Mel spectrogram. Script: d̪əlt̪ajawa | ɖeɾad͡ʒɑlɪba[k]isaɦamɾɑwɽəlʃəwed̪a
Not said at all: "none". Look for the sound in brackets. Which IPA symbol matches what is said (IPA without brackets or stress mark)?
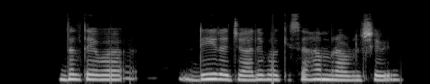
k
